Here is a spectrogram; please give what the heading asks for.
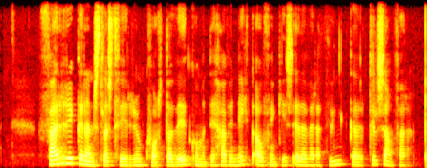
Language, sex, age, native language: Icelandic, female, 40-49, Icelandic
